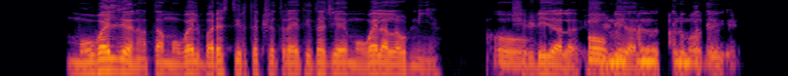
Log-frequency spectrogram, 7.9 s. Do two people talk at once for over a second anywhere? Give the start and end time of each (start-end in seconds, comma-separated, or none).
5.9-7.2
